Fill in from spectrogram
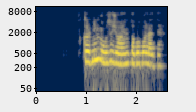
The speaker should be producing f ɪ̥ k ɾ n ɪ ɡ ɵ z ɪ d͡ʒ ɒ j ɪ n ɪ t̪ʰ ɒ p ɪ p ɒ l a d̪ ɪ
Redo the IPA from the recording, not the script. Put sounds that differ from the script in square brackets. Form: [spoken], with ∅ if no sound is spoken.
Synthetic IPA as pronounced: f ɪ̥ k ɾ n ɪ [ŋ] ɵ z ɪ d͡ʒ ɒ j ɪ n ɪ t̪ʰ ɒ p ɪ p ɒ l a d̪ ɪ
